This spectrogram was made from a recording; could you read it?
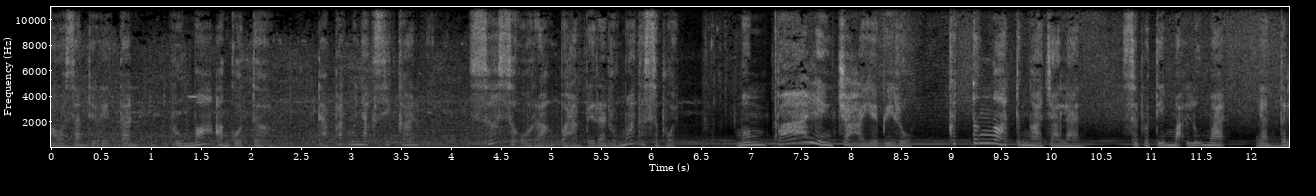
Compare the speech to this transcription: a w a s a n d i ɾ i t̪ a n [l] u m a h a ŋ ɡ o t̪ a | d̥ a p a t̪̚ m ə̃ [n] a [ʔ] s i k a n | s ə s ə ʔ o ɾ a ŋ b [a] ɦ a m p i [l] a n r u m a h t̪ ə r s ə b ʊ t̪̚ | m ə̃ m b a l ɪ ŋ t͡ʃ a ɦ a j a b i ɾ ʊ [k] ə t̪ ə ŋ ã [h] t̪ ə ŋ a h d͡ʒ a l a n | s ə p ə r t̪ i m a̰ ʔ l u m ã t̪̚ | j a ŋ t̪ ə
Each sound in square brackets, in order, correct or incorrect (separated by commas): incorrect, incorrect, incorrect, incorrect, incorrect, correct, correct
